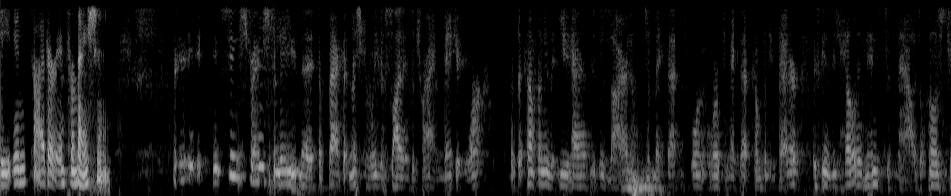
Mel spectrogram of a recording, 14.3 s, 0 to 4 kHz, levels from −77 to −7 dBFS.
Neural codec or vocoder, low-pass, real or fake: codec, 16 kHz in and 24 kHz out, 0.6 kbps, FireRedTTS-2 codec; 3.6 kHz; fake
